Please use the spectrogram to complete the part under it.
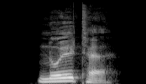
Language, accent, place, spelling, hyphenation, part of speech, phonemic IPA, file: German, Germany, Berlin, nullte, null‧te, adjective, /ˈnʊltə/, De-nullte.ogg
- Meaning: zeroth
